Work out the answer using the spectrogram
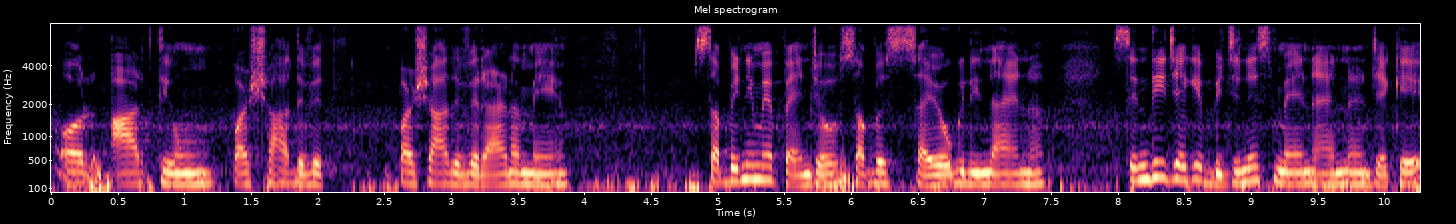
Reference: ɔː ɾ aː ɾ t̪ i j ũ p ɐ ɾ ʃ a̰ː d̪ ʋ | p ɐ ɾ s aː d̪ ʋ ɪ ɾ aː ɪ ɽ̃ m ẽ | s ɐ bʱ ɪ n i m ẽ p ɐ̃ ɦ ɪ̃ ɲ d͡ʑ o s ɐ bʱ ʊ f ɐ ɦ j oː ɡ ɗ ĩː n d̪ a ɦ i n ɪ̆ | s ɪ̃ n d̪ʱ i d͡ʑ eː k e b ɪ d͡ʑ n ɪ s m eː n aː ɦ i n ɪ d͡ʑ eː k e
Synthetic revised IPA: ɔː ɾ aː ɾ t̪ i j ũ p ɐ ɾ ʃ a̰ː d̪ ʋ | p ɐ ɾ ʃ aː d̪ ʋ ɪ ɾ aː ɪ ɽ̃ m ẽ | s ɐ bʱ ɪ n i m ẽ p ɐ̃ ɦ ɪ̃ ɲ d͡ʑ o s ɐ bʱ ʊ s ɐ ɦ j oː ɡ ɗ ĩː n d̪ a ɦ ɪ n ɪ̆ | s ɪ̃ n d̪ʱ i d͡ʑ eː k e b ɪ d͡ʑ n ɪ s m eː n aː ɦ ɪ n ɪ d͡ʑ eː k e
